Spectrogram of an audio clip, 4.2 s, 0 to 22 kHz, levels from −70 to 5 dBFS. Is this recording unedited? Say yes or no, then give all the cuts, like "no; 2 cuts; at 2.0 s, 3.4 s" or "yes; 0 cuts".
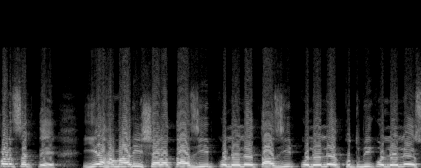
yes; 0 cuts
